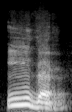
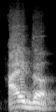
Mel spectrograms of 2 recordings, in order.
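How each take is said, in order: First: An American accent, with the final r pronounced. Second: A British accent, with the final r dropped. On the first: "American वाले इसे बोलते हैं ईदर" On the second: "British वाले बोलते हैं आइद ... आखिर में जो आर है ना, ये उसको हज़फ कर जाते हैं"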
